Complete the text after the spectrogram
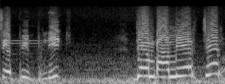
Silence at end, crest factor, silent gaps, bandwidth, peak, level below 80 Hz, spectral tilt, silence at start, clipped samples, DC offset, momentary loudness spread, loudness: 0 s; 12 dB; none; 16.5 kHz; -4 dBFS; -30 dBFS; -4 dB/octave; 0 s; under 0.1%; under 0.1%; 16 LU; -15 LUFS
